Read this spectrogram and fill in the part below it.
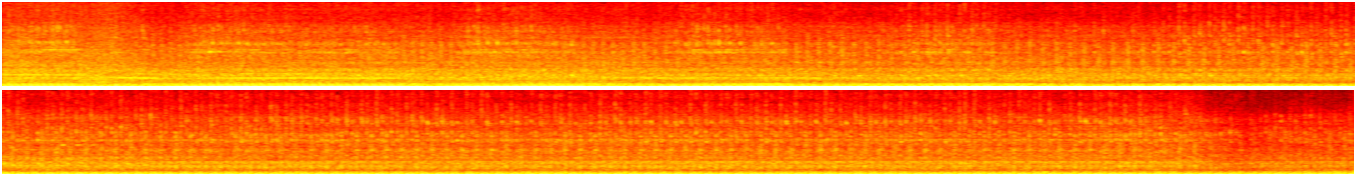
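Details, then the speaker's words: Lawn mower that ran weird, just after fuel filter replacement, started with choke: steady, even drone holding speed without surging or stumbling; cleared right up, running normally. "guess it likes the new filter. That's crazy. I'm glad I got that on camera. That was sick. Cleared right up. He's ready to roar."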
